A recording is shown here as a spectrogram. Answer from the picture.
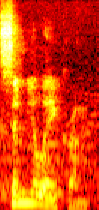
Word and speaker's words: simulacrum: the day simulacrum yeah i said it right simulacrum simulacrum an image or representation of someone or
